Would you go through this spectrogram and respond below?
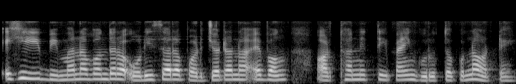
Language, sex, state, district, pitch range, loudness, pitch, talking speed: Odia, female, Odisha, Khordha, 205-230 Hz, -18 LUFS, 220 Hz, 130 wpm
